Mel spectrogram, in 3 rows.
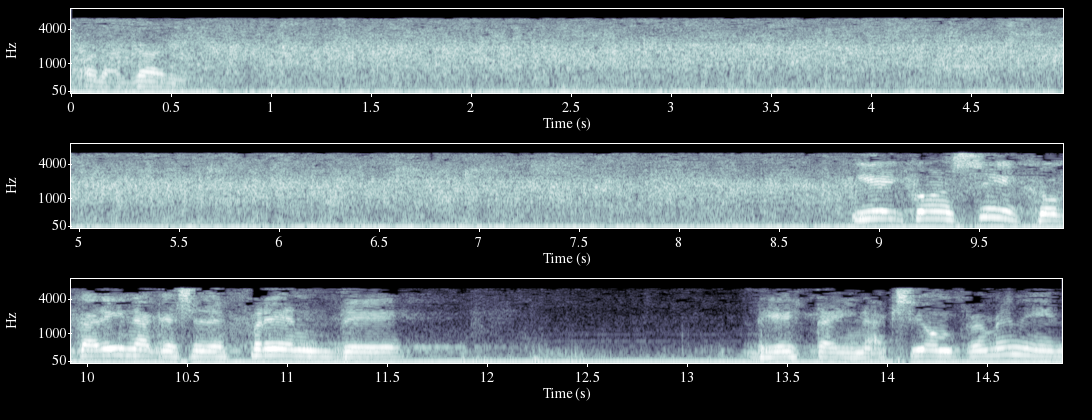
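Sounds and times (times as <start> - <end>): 
audience applause: 0.0 - 10.8
speech: 0.1 - 0.8, 8.9 - 11.8, 13.3 - 14.8.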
